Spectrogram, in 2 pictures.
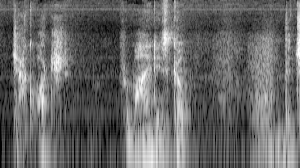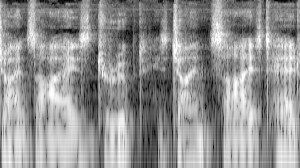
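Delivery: hushed, very soft telling; soft suspense whisper; hushed narration. A narrator's reading. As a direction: draw the listener in quietly. Tense sneaking scene.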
